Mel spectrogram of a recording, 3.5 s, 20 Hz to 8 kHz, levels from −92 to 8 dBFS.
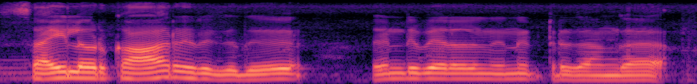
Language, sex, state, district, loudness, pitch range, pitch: Tamil, male, Tamil Nadu, Kanyakumari, -17 LUFS, 125-155 Hz, 145 Hz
